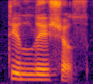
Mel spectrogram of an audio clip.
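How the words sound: It is said in a flat, dull voice. The food does not seem tasty. The speaker calls it wrong. "이렇게 말하면 안 맛있는 것 같죠?"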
